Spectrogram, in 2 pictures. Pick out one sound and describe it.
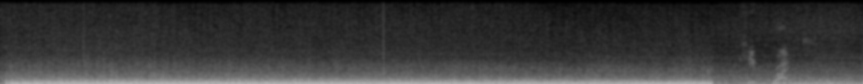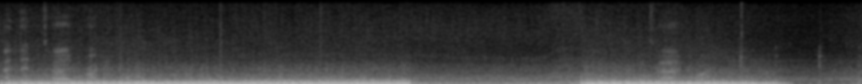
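A diesel truck engine drones from inside the cab, easing off twice and then pulling again.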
